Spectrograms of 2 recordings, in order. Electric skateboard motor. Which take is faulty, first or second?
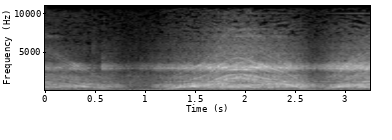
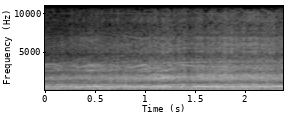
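second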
